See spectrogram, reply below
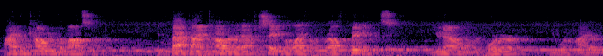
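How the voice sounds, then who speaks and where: A ghostly male avenger from a radio play, speaks with calm, deliberate authority. His mid-pitched voice booms through a long, cavernous reverb and sounds distant and otherworldly. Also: over music. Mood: calm, commanding. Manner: measured, deliberate, telepathic address. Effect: heavy reverb for telepathic voice. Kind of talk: old-time radio drama acting.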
